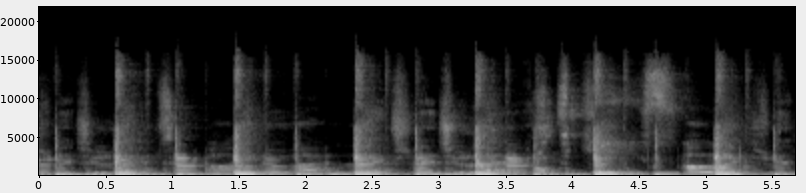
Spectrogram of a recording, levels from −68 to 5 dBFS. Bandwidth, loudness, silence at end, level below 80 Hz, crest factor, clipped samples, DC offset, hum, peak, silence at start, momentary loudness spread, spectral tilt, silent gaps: 17 kHz; -20 LUFS; 0 s; -48 dBFS; 16 dB; under 0.1%; under 0.1%; none; -4 dBFS; 0 s; 6 LU; -5 dB/octave; none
